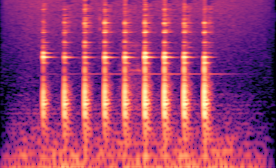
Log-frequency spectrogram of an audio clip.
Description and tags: glass jar tap knuckle
a large glass jar being knocked on by a knuckle
jar, glass, tap, knuckle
